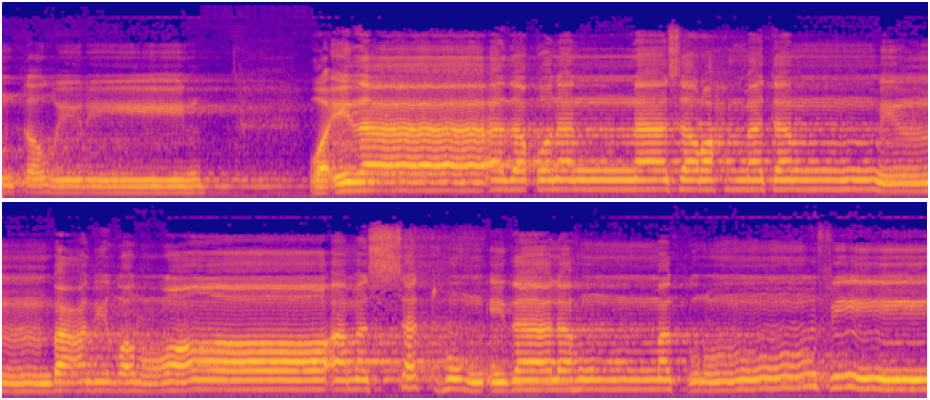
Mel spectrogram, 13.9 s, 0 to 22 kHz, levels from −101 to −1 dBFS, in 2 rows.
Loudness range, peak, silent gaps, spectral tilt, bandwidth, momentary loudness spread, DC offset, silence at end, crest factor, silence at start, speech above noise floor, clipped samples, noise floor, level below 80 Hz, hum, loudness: 3 LU; -2 dBFS; none; -3.5 dB/octave; 13.5 kHz; 8 LU; under 0.1%; 0 s; 16 dB; 0 s; 20 dB; under 0.1%; -38 dBFS; -58 dBFS; none; -18 LUFS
